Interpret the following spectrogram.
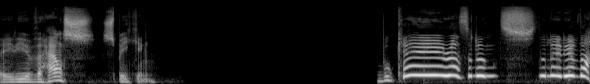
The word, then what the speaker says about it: Bouquet: Bouquet residents. The lady of the house speaking. Shade. It's pronounced bouquet.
